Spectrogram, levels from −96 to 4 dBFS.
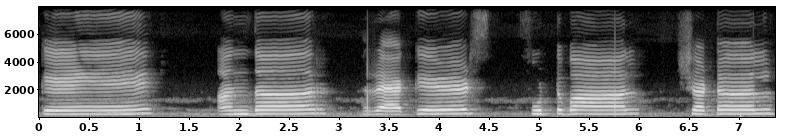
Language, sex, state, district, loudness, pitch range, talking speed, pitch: Hindi, female, Punjab, Fazilka, -12 LUFS, 265-285 Hz, 50 wpm, 275 Hz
